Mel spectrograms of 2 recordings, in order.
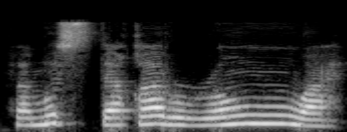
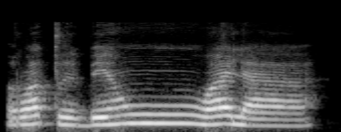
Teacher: slightly hear the nasal sound coming through from the tanveen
